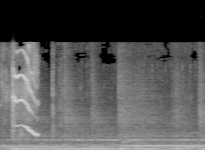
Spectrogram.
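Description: Tense background score of long, held notes layered at several pitches. A brief high squeaking chirp from a fire ferret falls away in the first moment.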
